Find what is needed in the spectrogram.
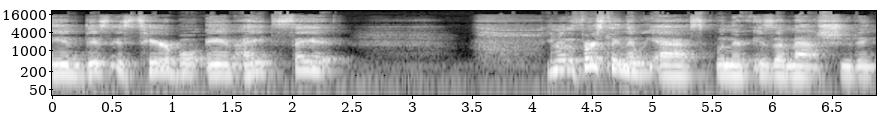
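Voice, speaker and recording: In a room with audible echo, a woman with a very deep, low voice and vocal fry speaks in an animated tone, her pitch swinging very widely between long, frequent pauses. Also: moderate pace. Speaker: online news show host. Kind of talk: casual gossip news commentary.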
